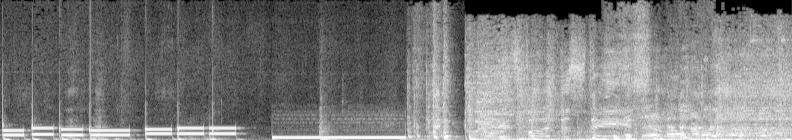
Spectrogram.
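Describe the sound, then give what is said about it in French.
Telephone number being dialed from a studio control room, heard as a quick run of paired keypad beeps, then a steady held tone, then a louder burst of dense, noisy sound. “on compose le numéro en régie.”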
